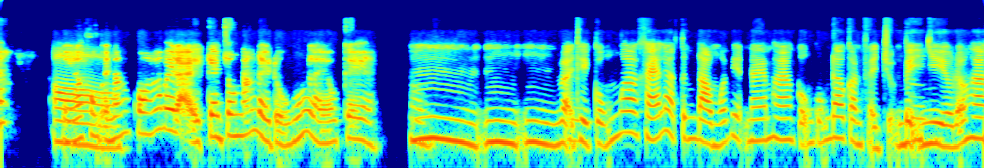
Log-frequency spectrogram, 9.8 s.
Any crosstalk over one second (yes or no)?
no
